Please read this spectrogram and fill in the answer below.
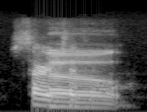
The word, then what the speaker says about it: Sarajevo: Sarajevo.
